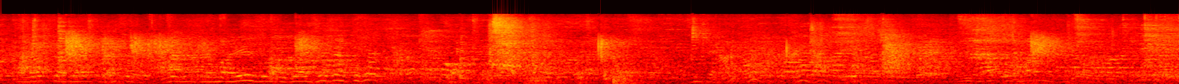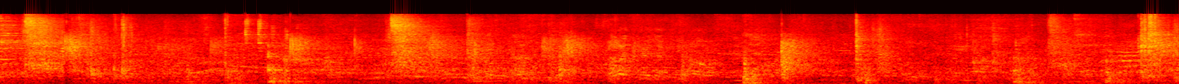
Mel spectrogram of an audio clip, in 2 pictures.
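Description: Pool balls click sharply against each other on a table.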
